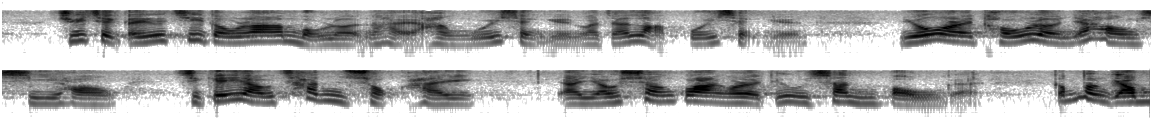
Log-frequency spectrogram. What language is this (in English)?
Cantonese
